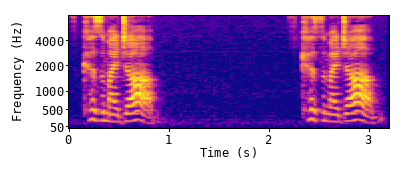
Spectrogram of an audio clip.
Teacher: Because and of are so unstressed, so reduced and low in pitch, that the word job is able to really jump out of the sentence.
